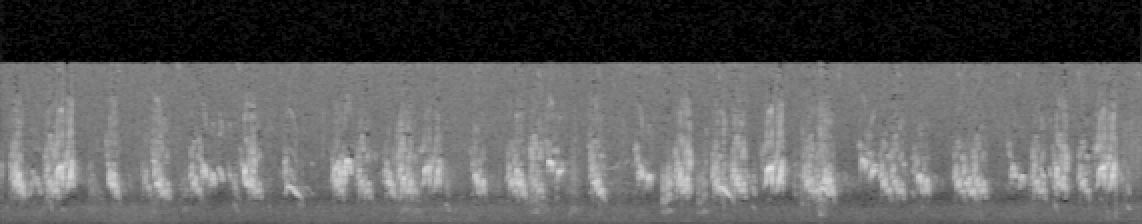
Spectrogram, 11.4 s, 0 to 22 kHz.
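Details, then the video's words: Group of double-barred finches (Taeniopygia bichenovii) recorded 1 December 2013 in hot sun, giving a steady stream of high, thin, nasal chirps, about two per second, overlapping from several birds. "Double-barred Finches"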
